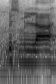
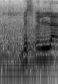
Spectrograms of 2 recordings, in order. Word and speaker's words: بسم اللہ: بسم اللہ نہیں، بسم اللہ تلفظ صحیح نہیں ہے، اس لیے ہا آخر میں ہے تو لازماً ہا آنا چاہیے، ورنہ معنی فاسد ہو جائے گا۔ ہاں بسم اللہ، ہاں نکلنا چاہیے۔ الحمدللہ، الحمدللہ، الحمدللہ کہہ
